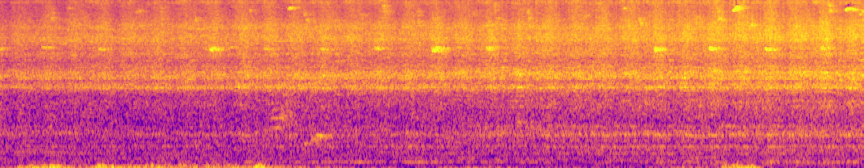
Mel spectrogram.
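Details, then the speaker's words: Felting machine after tweaking: even low rumble with a few soft thumps in noisy room, no violent jumping; no longer jumping across floor as last week, running well. "It's already working so much better. It's not jumping across the floor like it did last week."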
